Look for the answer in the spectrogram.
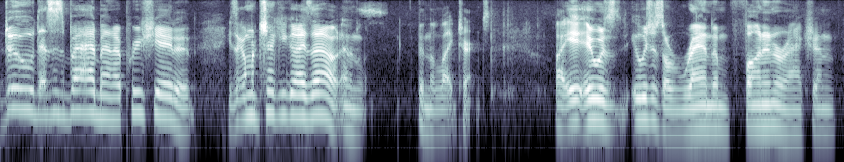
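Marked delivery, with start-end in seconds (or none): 0.0-3.4 much higher, bright thanks for the pin; grateful excited fan. Retold or imitated. Retelling the stranger thanking him for the podcast pin. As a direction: gush thanks like a delighted fan catching a gift.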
